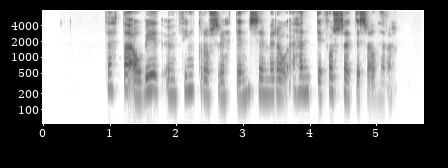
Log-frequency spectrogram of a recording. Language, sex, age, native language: Icelandic, female, 30-39, Icelandic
